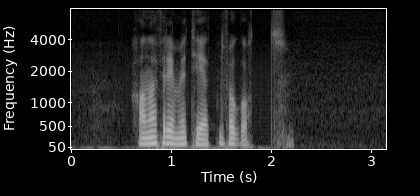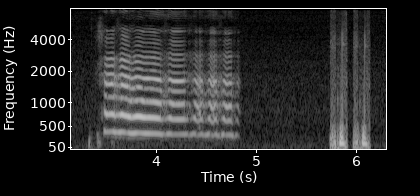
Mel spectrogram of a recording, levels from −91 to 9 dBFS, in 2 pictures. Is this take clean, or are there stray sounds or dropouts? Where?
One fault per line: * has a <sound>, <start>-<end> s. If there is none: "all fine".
* has a laugh, 3.3-4.9 s
* has a laugh, 5.7-6.1 s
